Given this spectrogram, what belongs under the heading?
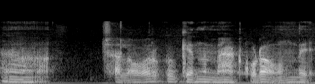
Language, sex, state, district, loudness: Telugu, male, Andhra Pradesh, Manyam, -19 LUFS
